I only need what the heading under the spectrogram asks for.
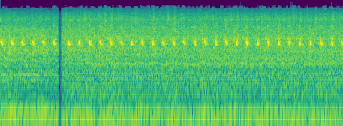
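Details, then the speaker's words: Car idling after the shifter broke and was fixed: rapid high chirps, about seven a second, over a steady idle. The squeak seems to stop when the belt stops, and the owner hopes it is a belt or pulley; the belt was already replaced once. Not confirmed. "looks like the squeak noise does stop about when the belt stops so that will be fantastic if it is just like a belt or a pulley"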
